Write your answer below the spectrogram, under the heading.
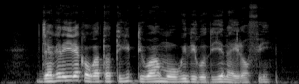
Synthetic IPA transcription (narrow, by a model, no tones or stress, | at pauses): d͡ʑaɣɛɾeiɾɛkoɣatatiɣitiwamoːɣiðiɣoðienaiɾɔfi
